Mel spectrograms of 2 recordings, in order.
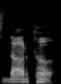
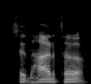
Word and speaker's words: Siddhartha: The McDowell guys came and told me backstage, please, it's Siddhartha. Siddhartha. The has to be properly pronounced, not even like Oh. shorter, not even like Siddhartha.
